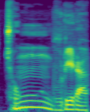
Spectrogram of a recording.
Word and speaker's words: 종물: 근데 이 육수를 이제 발음 조심해야 되는데 종물이라 그래요. 종물. 우리말로 이제 씨 육수라고 하더라고. 그러니까 씨 육수. 종자인 것 같아. 종. 네. 족이 아니라 종. 이응 받침. 네. 니은 받침하면 큰일 납니다.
